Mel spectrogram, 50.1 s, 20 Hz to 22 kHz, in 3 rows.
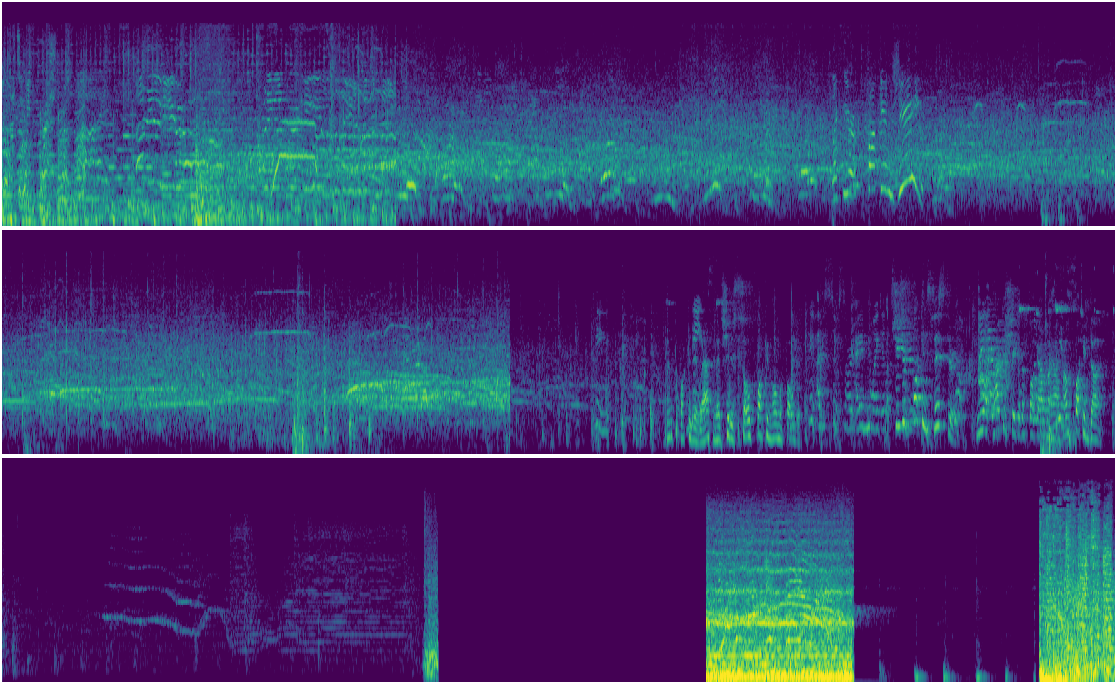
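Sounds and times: audience applauding and cheering: 0:00.0 - 0:27.0
whoops: 0:14.0 - 0:25.4.

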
